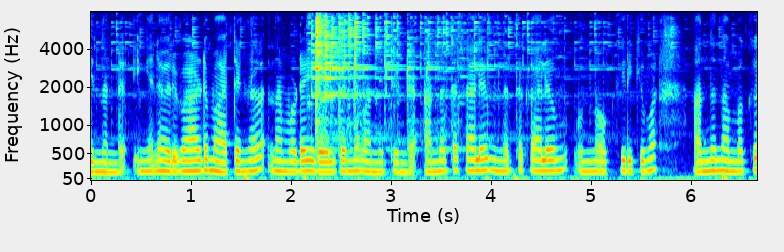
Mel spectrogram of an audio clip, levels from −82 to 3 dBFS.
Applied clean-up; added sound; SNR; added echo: none; Wind chime; 7 dB; none.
